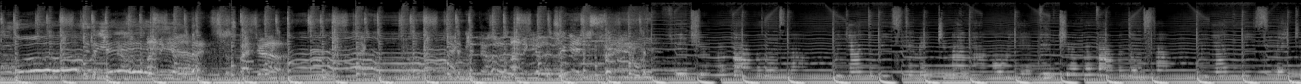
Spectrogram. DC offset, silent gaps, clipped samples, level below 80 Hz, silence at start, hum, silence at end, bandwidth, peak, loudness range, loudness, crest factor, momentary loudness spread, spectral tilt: under 0.1%; none; under 0.1%; -22 dBFS; 0 s; none; 0 s; 19.5 kHz; -6 dBFS; 2 LU; -18 LUFS; 12 dB; 3 LU; -5 dB/octave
